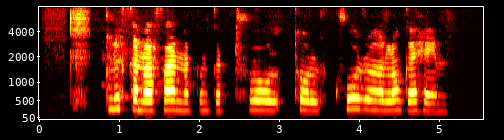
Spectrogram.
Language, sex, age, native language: Icelandic, male, 11, Icelandic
